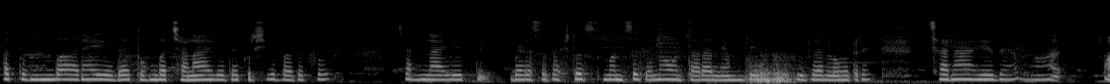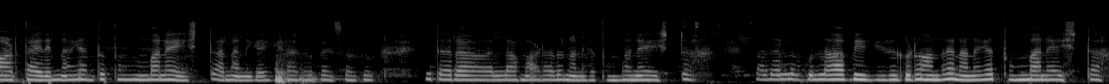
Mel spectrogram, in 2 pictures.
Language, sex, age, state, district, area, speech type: Kannada, female, 45-60, Karnataka, Bangalore Rural, rural, spontaneous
